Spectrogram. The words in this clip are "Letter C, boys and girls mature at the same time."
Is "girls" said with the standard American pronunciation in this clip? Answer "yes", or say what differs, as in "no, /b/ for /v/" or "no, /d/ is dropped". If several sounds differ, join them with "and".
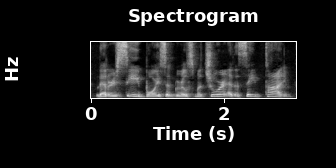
no, /s/ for /z/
